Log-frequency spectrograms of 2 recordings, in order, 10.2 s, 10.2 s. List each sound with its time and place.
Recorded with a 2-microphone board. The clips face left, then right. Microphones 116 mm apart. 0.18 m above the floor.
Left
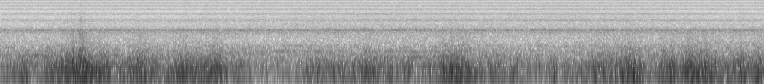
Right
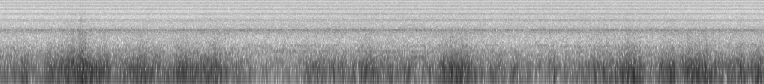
Only background noise.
